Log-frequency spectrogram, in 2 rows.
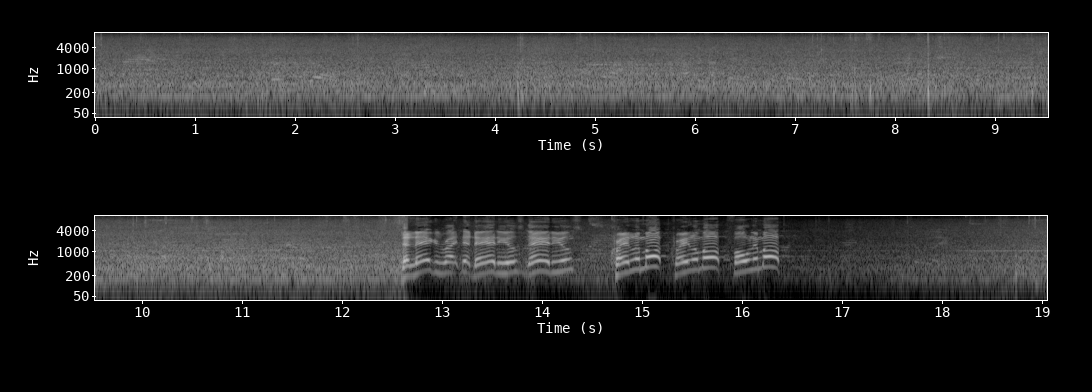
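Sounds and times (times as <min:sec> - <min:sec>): constant wash of noise: 0:00.0 - 0:19.0.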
